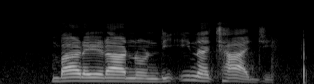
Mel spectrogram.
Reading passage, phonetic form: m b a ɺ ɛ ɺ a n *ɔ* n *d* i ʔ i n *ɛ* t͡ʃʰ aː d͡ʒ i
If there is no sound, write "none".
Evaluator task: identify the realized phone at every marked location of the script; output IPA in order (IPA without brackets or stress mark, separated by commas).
ɔ, d, a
